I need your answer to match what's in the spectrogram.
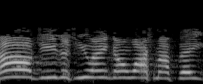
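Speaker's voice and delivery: very high, shrill, loud rural Southern voice. Speaker imagines Peter answering Jesus, in a redneck Peter voice. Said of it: "He was a redneck fisherman".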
